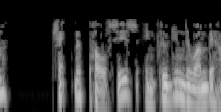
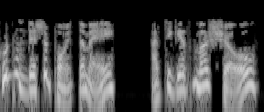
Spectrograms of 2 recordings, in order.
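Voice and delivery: put-on high, loud and proud old woman; old witch proudly pleased with her trick; 10 semitones higher, 4 dB louder than usual. A narrator's reading. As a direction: boast like a mischievous crone. Miss Treason gleeful.

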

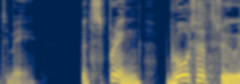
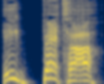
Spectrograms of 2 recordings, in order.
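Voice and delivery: raised, threatening growl; 8 semitones higher, 4 dB louder than usual. Acted. Spring grudgingly accepting the news, growling. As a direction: growl it as a captain's warning. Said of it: "growls Spring".

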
